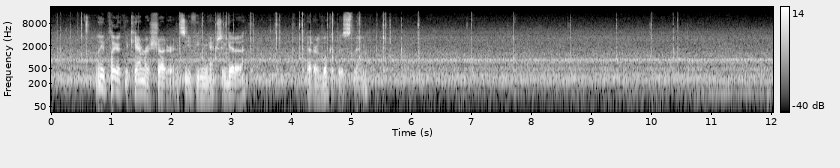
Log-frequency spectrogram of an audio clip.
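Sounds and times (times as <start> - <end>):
electrical hum and fan whir: 0.0 - 12.0.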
